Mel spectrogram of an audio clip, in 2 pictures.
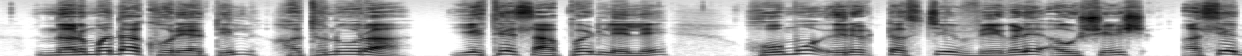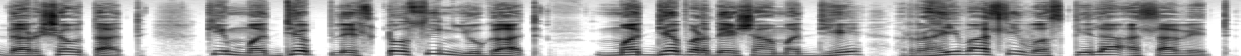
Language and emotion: Marathi, neutral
